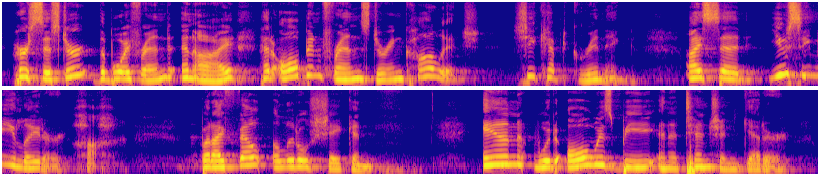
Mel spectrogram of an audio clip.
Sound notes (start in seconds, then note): none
